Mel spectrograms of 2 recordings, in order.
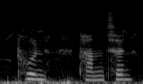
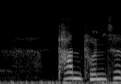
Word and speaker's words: Panpwnton: at plum panton farm that's how you say it pun panton i think pan puntin actually no pam ponton and look at this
